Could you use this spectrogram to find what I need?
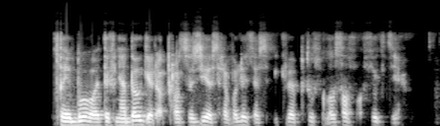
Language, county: Lithuanian, Vilnius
